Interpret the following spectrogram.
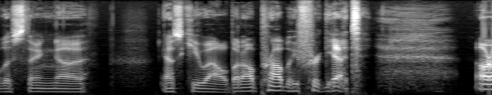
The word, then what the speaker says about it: SQL: for structured query language many people pronounce this as sequel but my understanding is that sequel spelled out is another query language so i'm going to try to remember to call this thing sql but i'll probably forget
